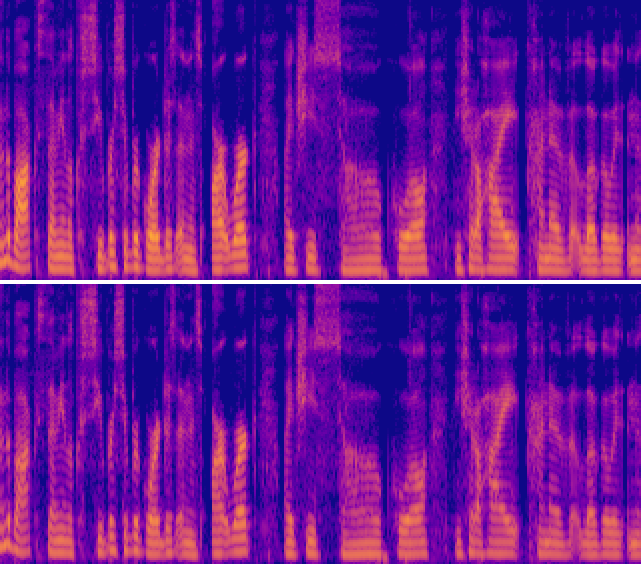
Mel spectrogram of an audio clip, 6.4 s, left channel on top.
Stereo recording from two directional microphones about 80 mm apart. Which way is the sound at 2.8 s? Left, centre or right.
Centre.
